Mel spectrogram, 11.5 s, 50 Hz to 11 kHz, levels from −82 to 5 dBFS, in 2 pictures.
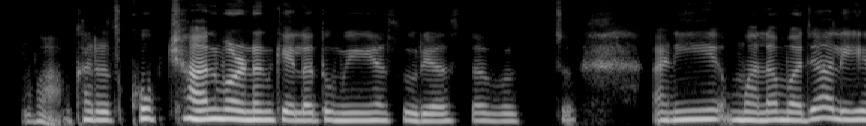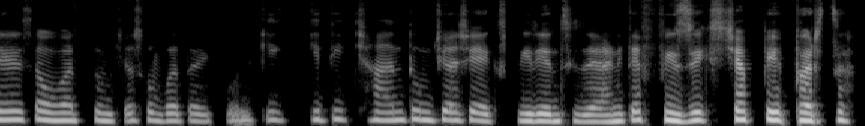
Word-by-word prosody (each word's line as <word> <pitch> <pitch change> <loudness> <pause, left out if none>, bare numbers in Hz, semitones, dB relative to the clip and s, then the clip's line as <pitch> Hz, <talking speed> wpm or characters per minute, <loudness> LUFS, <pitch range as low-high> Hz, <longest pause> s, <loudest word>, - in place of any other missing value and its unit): वाह! 175 +1 -9
खरंच 215 -2 -1
खूप 255 -4 0
छान 245 -2 +5
वर्णन 220 -2 +5
केलं 205 -2 0
तुम्ही 200 -2 0
या 205 - -1
सुर्यास्ताबाबतच 190 -1 -6 0.6
आणि 225 +3 +1 0.2
मला 210 +1 +1
मजा 215 +4 0
आली 235 -4 0
हे 220 0 +1
संवाद 200 -2 -1
तुमच्यासोबत 190 -1 -6
ऐकून, 190 +3 -10
की 215 0 -9 0.2
किती 225 +1 -7 0.2
छान 210 0 -3
तुमची 225 -1 -1
अशी 205 0 -3
एक्सपिरियन्सेस 185 -1 -1
आहे. 175 - -2
आणि 175 +2 0
ते 215 - +2
फिजिक्सच्या 205 +3 +3
पेपरचं. 205 -1 +4
205 Hz, 145 wpm, -23 LUFS, 190-220 Hz, 0.6 s, छान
